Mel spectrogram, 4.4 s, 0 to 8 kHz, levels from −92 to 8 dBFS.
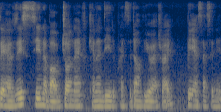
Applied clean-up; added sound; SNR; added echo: none; none; none; none.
